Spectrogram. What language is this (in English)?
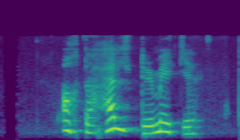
Icelandic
